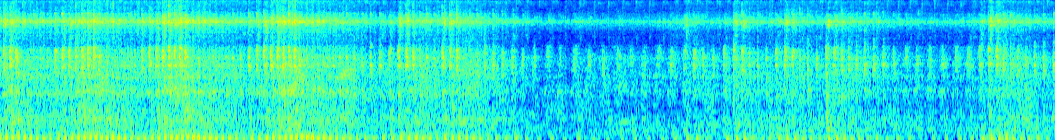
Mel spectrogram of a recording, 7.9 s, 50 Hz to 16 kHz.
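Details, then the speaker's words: Honda Wave 125 "whale" single, blipped throttle: rough uneven knocking with a thin high whine over the idle; failed connecting rod big-end, previously rebuilt once, to be fully replaced; recorded before teardown. "นี่เสียงก้านก้านกลางมันพังครับแล้วก็ทิ้งแหลมวิ้วๆๆ"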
